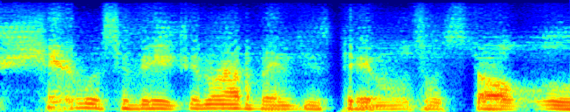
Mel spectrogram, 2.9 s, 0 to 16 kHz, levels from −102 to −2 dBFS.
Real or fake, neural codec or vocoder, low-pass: fake; codec, 44.1 kHz, 0.9 kbps, DAC; 14.4 kHz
